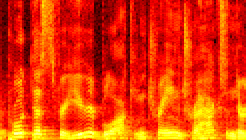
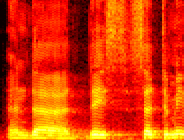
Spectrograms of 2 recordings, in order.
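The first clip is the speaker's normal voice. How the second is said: ordinary delivery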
